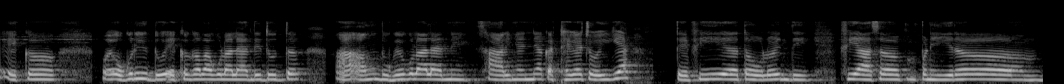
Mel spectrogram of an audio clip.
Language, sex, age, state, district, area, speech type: Dogri, female, 30-45, Jammu and Kashmir, Samba, rural, spontaneous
